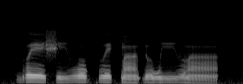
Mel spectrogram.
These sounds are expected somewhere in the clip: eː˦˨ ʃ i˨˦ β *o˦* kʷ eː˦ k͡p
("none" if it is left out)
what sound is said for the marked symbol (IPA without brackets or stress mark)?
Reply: o˦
